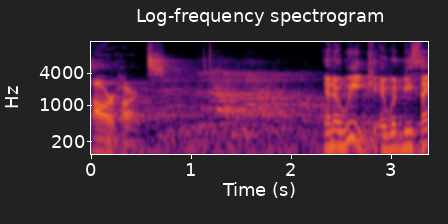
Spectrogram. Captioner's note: laughter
